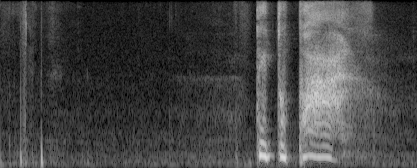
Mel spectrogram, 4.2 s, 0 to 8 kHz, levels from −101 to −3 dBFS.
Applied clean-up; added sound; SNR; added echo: none; none; none; none.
